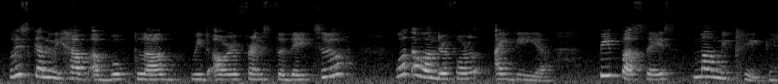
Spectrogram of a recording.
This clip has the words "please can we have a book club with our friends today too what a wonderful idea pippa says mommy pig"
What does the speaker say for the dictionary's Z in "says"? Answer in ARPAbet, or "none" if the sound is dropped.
S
